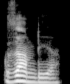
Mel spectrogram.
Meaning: Zambia (a country in Southern Africa)
- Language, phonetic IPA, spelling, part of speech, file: Russian, [ˈzam⁽ʲ⁾bʲɪjə], Замбия, proper noun, Ru-Замбия.ogg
